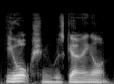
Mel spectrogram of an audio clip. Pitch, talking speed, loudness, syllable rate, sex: 115 Hz, 265 wpm, -17 LUFS, 5.4 syllables/s, male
